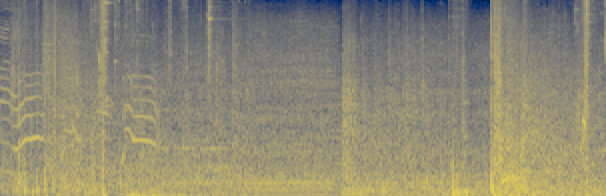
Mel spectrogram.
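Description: Explosions burst nearby.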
